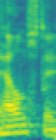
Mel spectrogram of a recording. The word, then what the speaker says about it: Hjelmstad: Did I pronounce that right? You did, Hjelmstad.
